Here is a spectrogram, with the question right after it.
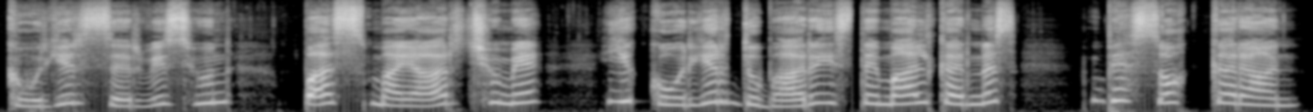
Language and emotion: Kashmiri, fearful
